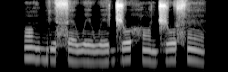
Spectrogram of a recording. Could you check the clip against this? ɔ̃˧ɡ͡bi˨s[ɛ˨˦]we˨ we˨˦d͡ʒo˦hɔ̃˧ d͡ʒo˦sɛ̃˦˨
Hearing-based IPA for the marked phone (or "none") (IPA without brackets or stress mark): ɛ˨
